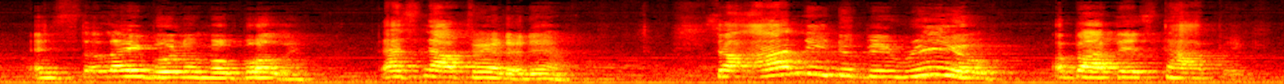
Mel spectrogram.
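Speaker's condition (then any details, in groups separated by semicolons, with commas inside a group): Cerebral palsy; since birth, brain damage at birth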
